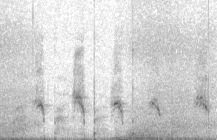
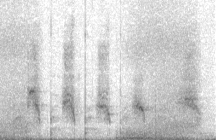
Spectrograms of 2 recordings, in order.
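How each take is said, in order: Both takes have the same delivery.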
